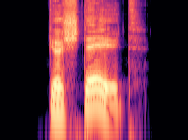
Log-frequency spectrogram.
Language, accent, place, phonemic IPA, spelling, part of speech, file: German, Germany, Berlin, /ɡəˈʃtɛlt/, gestellt, verb / adjective, De-gestellt.ogg
- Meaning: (verb) past participle of stellen; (adjective) staged; contrived; faked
